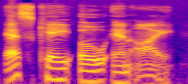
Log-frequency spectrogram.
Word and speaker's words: Skoni: That's S-K-O-N-I, and it's pronounced Skoni.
